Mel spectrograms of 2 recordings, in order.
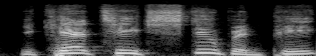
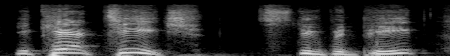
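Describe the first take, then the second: First: The pause comes after the word stupid. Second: The pause comes after the word teach.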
